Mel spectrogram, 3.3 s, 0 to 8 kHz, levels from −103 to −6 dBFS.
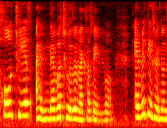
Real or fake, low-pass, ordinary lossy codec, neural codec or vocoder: real; none; none; none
